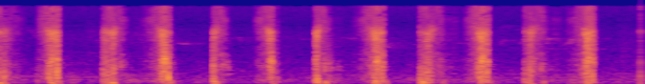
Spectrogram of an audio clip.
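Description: Fingertips and nails rub and scratch the square plastic lens hood and top of a black plastic camcorder front. It makes a steady series of short, dry scraping strokes with a bright, hissy edge. Each stroke rises and fades quickly, with brief quiet gaps between them.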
